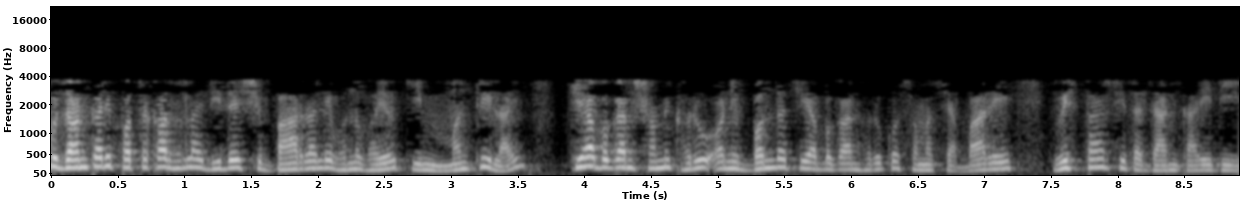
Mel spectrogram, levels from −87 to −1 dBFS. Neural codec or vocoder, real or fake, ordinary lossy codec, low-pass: none; real; MP3, 24 kbps; 3.6 kHz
